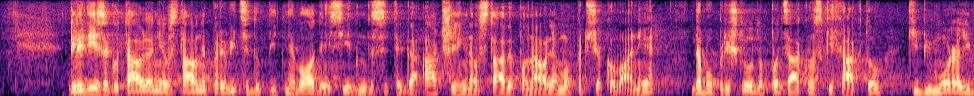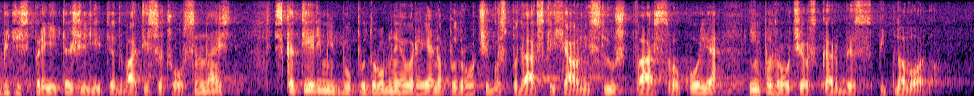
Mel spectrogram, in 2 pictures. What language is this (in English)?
Slovenian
